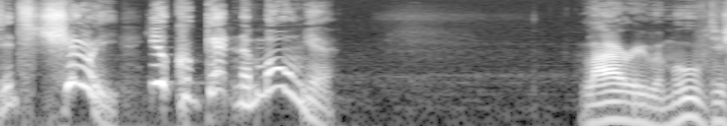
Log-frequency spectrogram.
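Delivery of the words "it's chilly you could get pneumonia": put-on high-pitched boy advising a friend. A narrator's reading. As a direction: urge caution in a high boyish voice. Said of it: "Derek advised".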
